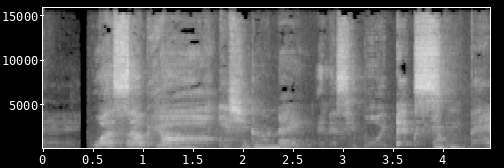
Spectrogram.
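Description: The end of an intro music track fades and cuts off, followed by hushed, half-whispered voices with hissy sibilants.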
